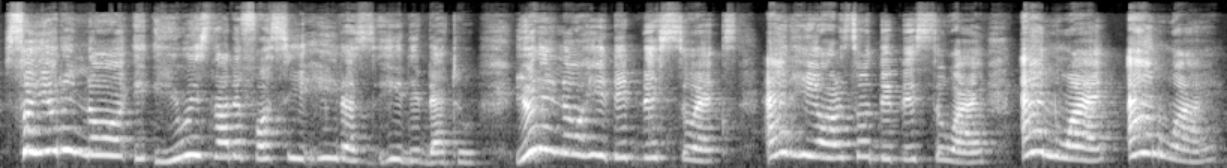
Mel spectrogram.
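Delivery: high, loud taunting list. Retold or imitated. The other woman taunts the wife, high and loud. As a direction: jab each name at her.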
